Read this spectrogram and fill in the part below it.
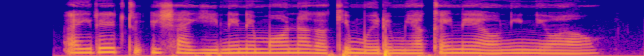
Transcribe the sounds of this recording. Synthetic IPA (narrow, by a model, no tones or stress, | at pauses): aiɾetuʔiʃaɣinenemaːnaɣakemweɾemiakainɛjaɔninewaɔ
